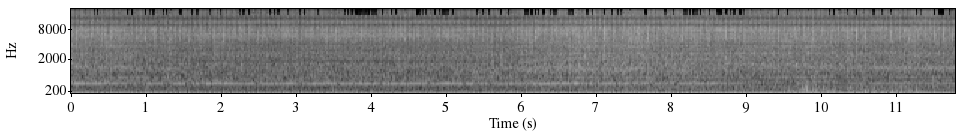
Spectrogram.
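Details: 2013 Subaru 2.0 Boxer at idle: steady drone with a rough, fairly regular knock roughly three a second; engine knock and hum, source not pinned down.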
